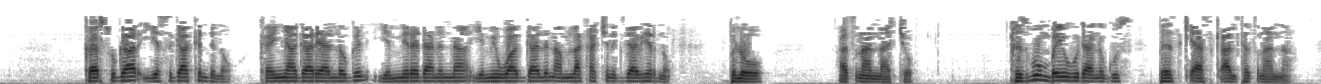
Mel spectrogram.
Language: Amharic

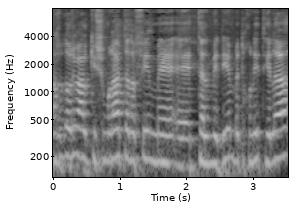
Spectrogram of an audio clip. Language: Hebrew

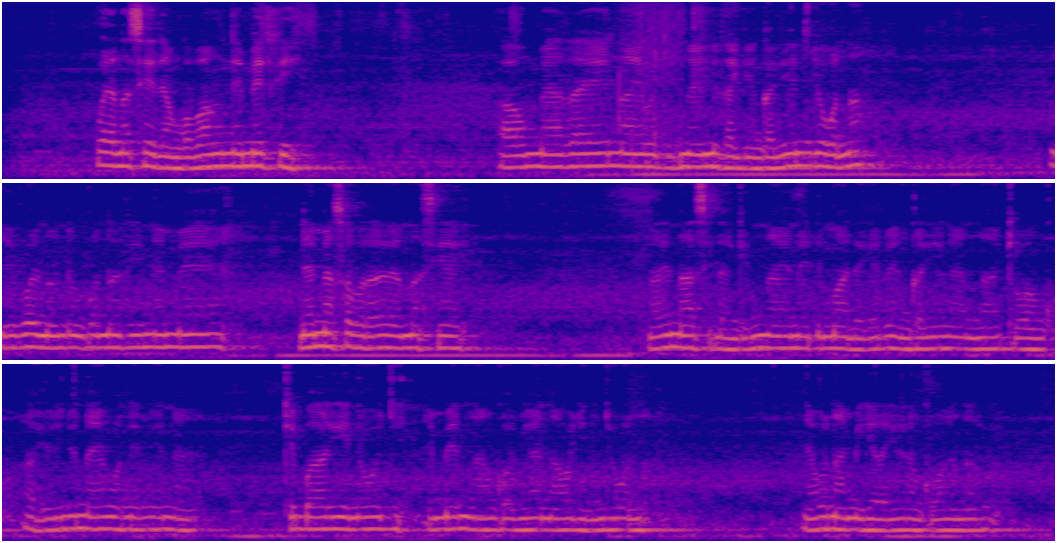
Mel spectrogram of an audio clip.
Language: Masai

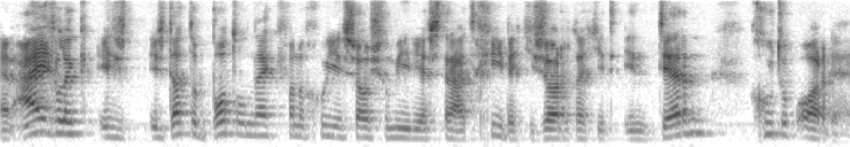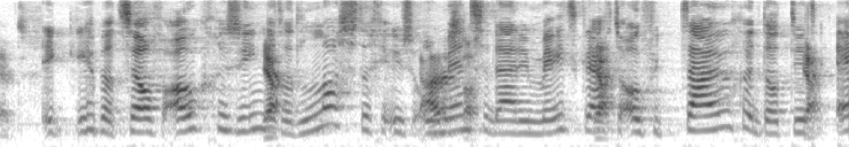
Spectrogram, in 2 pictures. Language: Dutch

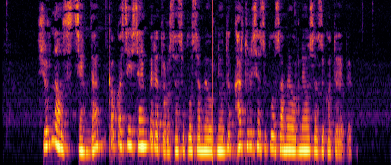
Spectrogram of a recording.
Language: Georgian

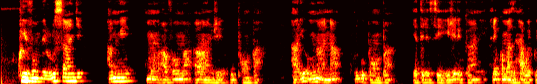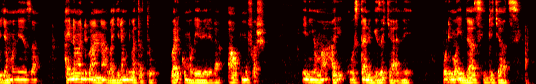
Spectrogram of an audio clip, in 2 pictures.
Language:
Kinyarwanda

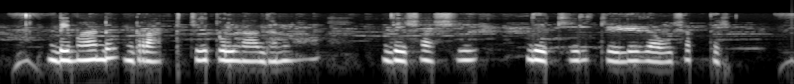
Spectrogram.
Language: Marathi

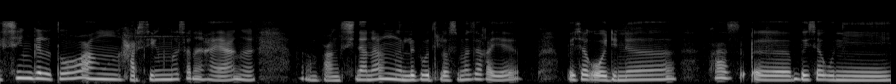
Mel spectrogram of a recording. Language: Bodo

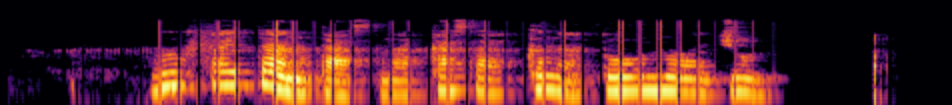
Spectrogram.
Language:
Kom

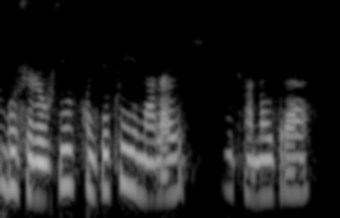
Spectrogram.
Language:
Bodo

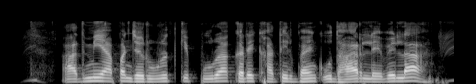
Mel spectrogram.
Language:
Bhojpuri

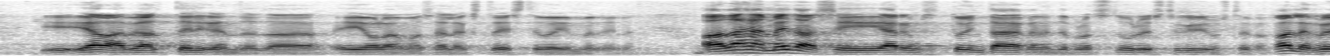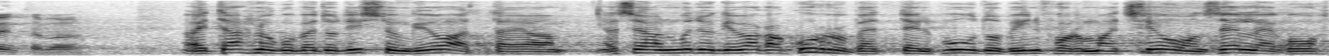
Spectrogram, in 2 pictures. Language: Estonian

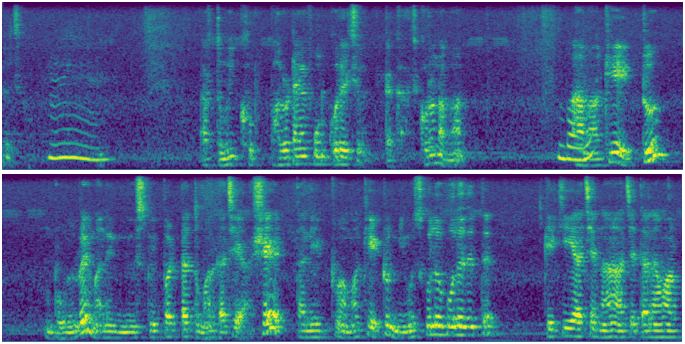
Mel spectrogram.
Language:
Bangla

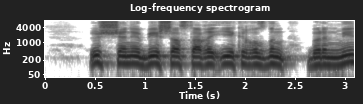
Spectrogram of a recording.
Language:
Kazakh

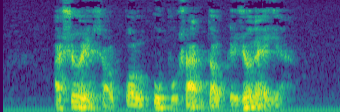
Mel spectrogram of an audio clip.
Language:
Catalan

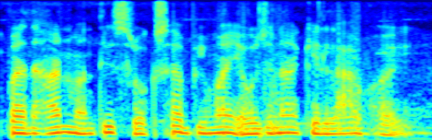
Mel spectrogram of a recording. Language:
Magahi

